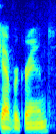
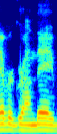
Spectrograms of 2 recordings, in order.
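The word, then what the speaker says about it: Evergrande: pronounce it ever yeah I think evergrand yeah that's I mean you can say ever Grande but I don't think that's how you say it but no it's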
